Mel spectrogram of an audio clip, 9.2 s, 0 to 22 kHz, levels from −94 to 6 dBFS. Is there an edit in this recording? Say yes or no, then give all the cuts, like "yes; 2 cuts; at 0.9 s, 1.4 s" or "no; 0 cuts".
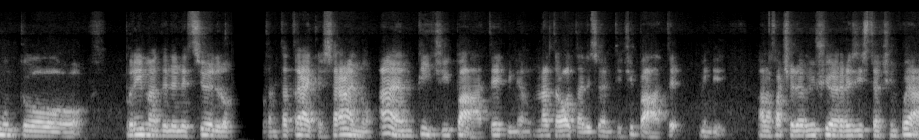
no; 0 cuts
